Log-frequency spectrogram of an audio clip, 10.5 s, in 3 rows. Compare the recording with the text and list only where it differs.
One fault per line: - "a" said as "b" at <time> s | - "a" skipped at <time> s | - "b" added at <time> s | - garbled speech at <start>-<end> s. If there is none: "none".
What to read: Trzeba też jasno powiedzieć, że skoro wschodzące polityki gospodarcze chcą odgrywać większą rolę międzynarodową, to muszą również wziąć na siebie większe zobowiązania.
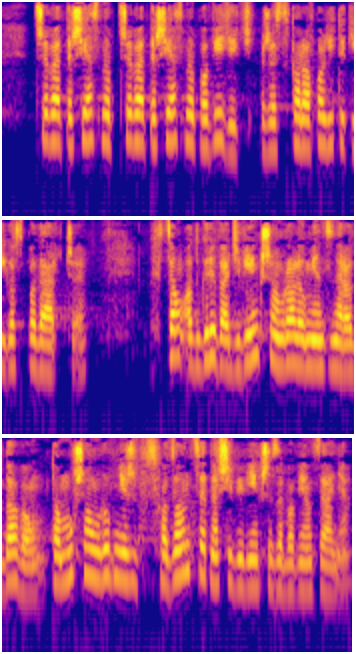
- "trzeba też jasno" added at 1.1 s
- "wschodzące" skipped at 3.1 s
- "wziąć" said as "wschodzące" at 8.4 s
